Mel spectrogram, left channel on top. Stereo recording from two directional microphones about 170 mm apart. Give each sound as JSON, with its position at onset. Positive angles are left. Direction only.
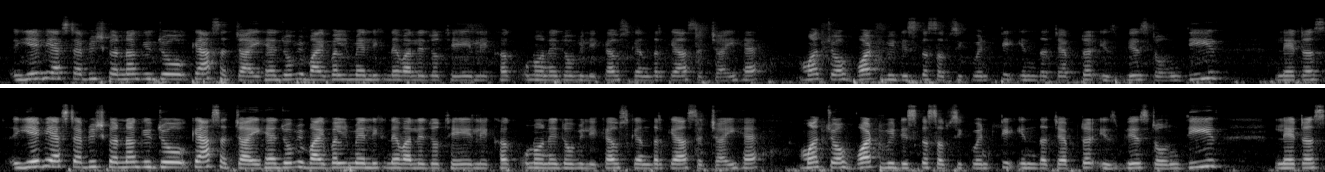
{"t": 0.1, "sound": "a woman's voice", "side_deg": -55}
